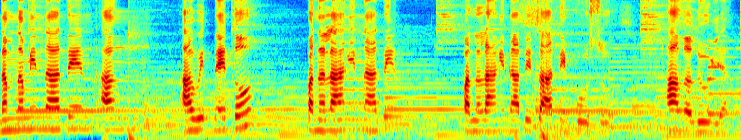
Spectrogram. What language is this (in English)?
Filipino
